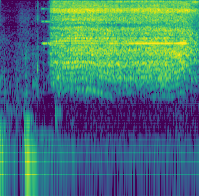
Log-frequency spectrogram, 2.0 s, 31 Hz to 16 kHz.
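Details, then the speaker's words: Dewalt 8V gyroscopic electric screwdriver, forward on the lowest setting (one): the high motor whir sags and strains for about two seconds as the bit is held back by hand. The motor bogs down under load, and reverse cannot be stopped this way. "I wonder in this way if I can hold it back and I grabbed it and I can make that that's bog"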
